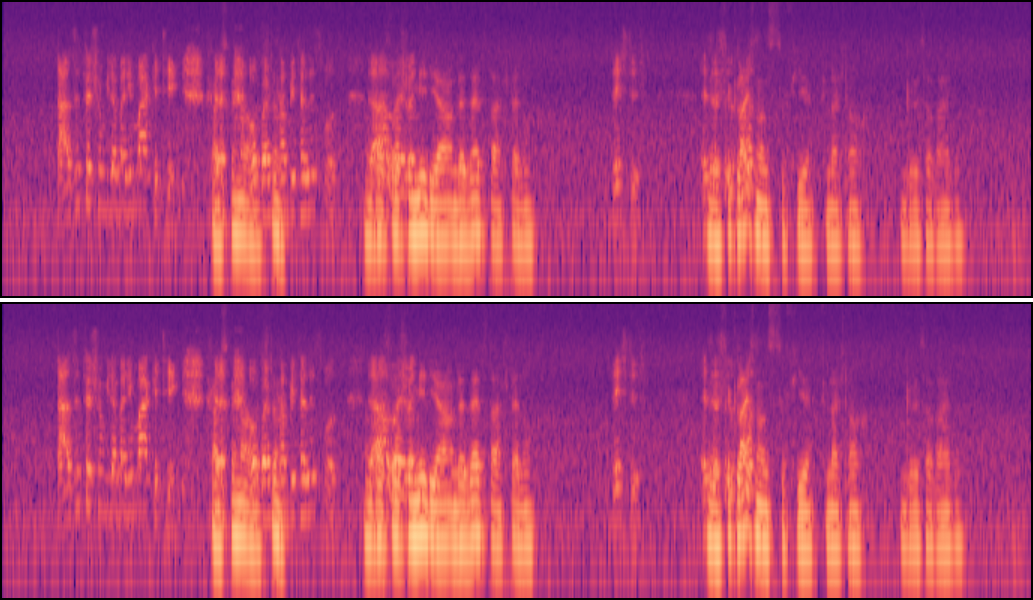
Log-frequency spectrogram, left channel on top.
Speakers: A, in the centre; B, on the right (about 85°).
A: Da sind wir schon wieder bei dem Marketing <laughs>
B: Ganz genau,
A: und
B: das
A: beim
B: stimmt.
A: Kapitalismus.
B: Und
A: Ja,
B: bei Social
A: weil, weil
B: Media
A: die,
B: und der Selbstdarstellung.
A: richtig. Es
B: Ja,
A: ist,
B: wir vergleichen
A: äh, du hast,
B: uns zu viel, vielleicht auch in gewisser Weise.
